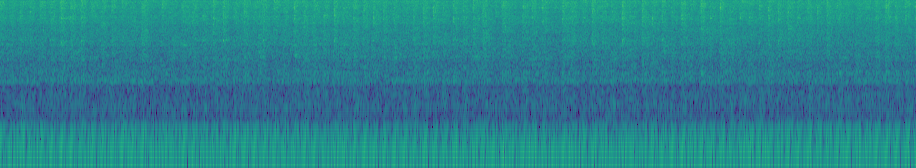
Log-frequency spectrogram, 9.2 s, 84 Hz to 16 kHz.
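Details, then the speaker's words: Wrecked 2006 Honda VFR800 V4 auction motorcycle, first start with broken inner clutch basket and no clutch, clutch push rod not installed so oil leaks past the slave cylinder seal; steady even low burble, regular firing, no knocks or misses, idling fine. "Yeah, so I need to regroup. It runs, but it's leaking oil out because I don't have the push rod in for the clutch, and it's pushing oil out the seal where the where the slave cylinder's at."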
